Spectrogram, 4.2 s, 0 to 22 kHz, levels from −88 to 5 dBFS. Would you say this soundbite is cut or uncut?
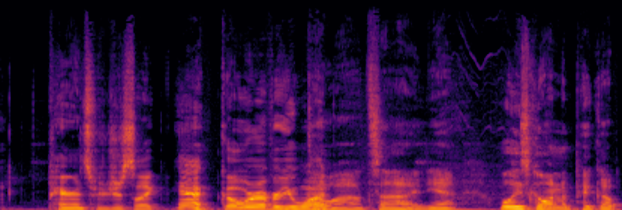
uncut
